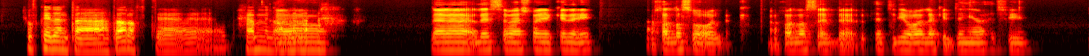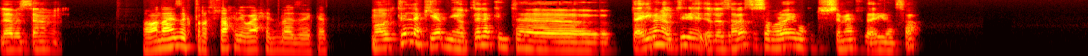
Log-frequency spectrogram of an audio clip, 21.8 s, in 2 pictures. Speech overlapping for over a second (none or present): none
